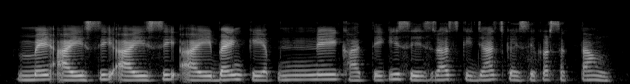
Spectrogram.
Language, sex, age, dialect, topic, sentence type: Hindi, female, 18-24, Awadhi Bundeli, banking, question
